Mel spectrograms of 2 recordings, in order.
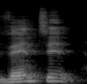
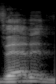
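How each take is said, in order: First: "vented" with an added n; vetted as vented. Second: Said in the usual way. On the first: Shown as a demonstration. Owning his slip to the host, "vented" with an n. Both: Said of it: "Same thing to me".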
